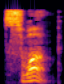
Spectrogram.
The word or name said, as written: swamp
